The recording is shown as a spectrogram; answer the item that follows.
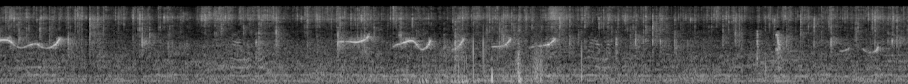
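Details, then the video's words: Pet parrot giving clear, wavering whistled calls that dip and rise, repeated roughly every second or two with short gaps, alongside faint clicks and a steady low hum. "Clear Voice of my parrot"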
